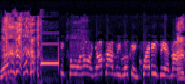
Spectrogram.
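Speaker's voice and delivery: worked-up, upset, confused outburst, high-pitched. Answering a caller who keeps asking about a friend: agitated and upset. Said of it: "calm down, baby".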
